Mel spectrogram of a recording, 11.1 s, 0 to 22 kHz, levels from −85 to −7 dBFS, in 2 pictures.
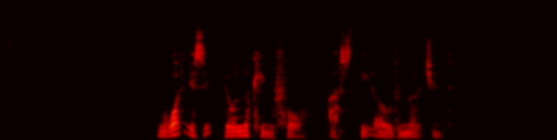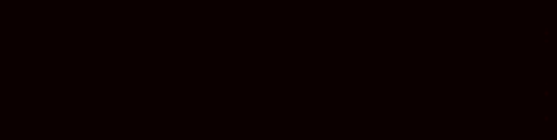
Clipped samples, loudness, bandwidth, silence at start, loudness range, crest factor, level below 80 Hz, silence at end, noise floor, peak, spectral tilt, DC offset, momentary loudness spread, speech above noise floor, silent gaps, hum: under 0.1%; -56 LUFS; 13.5 kHz; 0.1 s; 10 LU; 26 dB; under -90 dBFS; 0.1 s; under -90 dBFS; -36 dBFS; -3.5 dB/octave; under 0.1%; 13 LU; over 33 dB; none; none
